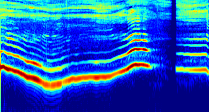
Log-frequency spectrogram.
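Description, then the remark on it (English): A person imitates a whale call with a long, loud, sliding hoot that dips low, swoops back up, breaks off, then returns briefly on a steady tone. “Well, let's hear your best whale impression then.”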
